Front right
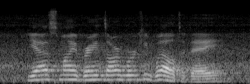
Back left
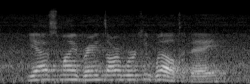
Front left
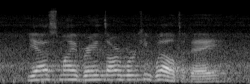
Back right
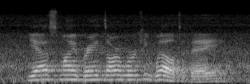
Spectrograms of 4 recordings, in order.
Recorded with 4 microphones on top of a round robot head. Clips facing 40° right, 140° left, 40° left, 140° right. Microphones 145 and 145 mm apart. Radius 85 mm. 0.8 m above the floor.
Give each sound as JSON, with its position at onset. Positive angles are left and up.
{"t": 0.3, "sound": "a man speaking", "azimuth_deg": -25, "distance_m": 0.5}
